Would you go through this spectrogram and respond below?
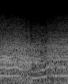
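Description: Formula 3 race car in a racing video game spinning out on track: a brief, loud engine whine with shifting revs and a hint of tire scrub, with no voices.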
